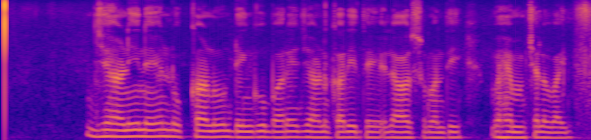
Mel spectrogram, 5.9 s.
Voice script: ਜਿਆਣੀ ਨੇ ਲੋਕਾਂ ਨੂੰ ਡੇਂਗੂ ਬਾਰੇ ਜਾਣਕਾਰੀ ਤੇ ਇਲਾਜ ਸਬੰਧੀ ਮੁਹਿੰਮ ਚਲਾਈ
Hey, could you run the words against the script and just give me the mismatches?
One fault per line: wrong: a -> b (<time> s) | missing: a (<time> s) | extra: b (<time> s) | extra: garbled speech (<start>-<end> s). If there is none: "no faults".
no faults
